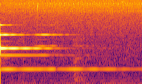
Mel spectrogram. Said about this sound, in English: Wait, you know what we need? Oh, ring the Tibetan bell or Tibetan bowl.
